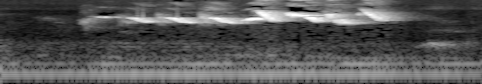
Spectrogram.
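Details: Rufous-collared sparrow (tico-tico), captive-bred, males worked up and ready to fight, with females present; a quick, high, thin song of wavering whistled notes sliding up and down, lasting about one and a half seconds, over a steady low hum.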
